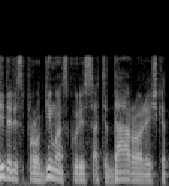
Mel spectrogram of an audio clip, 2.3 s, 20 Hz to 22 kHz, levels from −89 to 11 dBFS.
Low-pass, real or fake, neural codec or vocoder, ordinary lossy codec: 7.2 kHz; real; none; AAC, 96 kbps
